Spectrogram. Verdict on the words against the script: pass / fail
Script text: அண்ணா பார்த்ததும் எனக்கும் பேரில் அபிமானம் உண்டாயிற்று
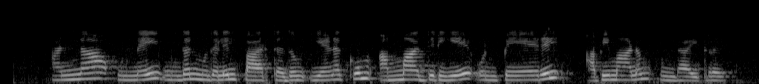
fail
